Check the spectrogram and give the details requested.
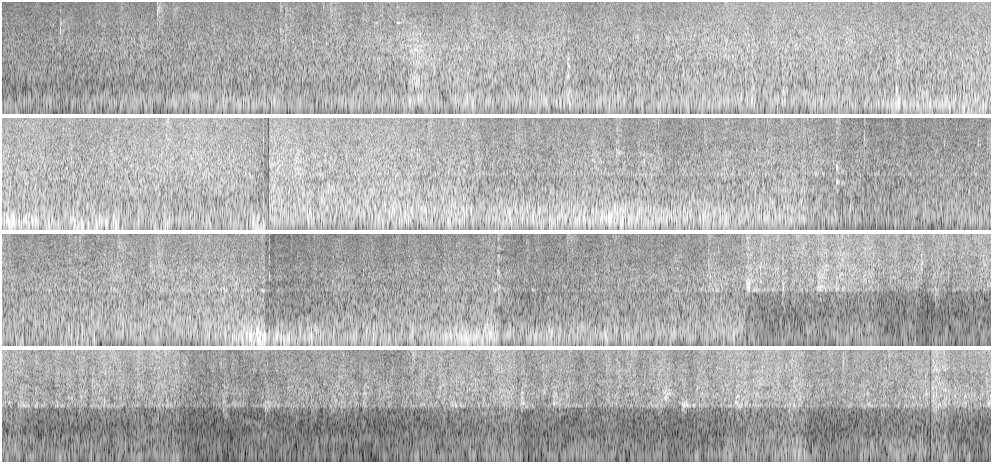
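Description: Heavy thunderstorm rain pouring down hard in strong wind. A deep low rumble runs under it through the first two-thirds and then eases off.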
